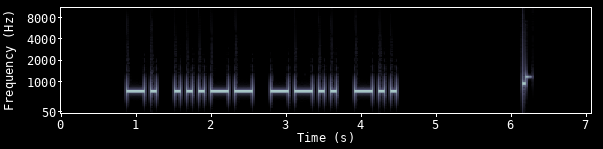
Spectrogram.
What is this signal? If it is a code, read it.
Morse code, heard as a keyed tone, about 15 wpm, 700 Hz. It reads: N3ZD
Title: USA Call Signs - 4 Characters - 4x Character Spacing - 15wpm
